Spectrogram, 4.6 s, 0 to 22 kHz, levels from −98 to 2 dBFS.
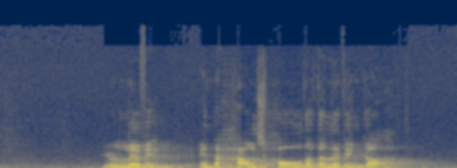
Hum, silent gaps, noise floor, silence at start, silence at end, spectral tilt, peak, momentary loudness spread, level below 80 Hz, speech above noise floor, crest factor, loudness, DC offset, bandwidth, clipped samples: none; none; -45 dBFS; 1.05 s; 0.2 s; -7.5 dB/octave; 0 dBFS; 14 LU; -56 dBFS; 28 dB; 18 dB; -18 LUFS; under 0.1%; 16.5 kHz; under 0.1%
